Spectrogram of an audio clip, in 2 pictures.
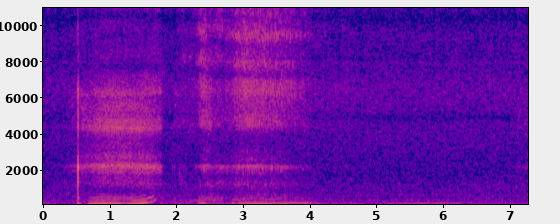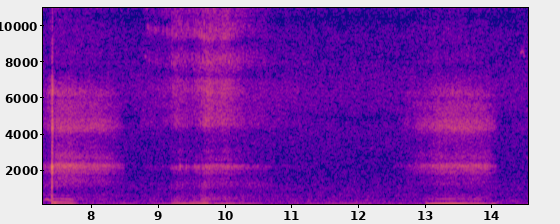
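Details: Loud rattling snoring in sleep: each inhale a low, fluttering rumble, about four breaths per minute, with quiet exhales between.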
